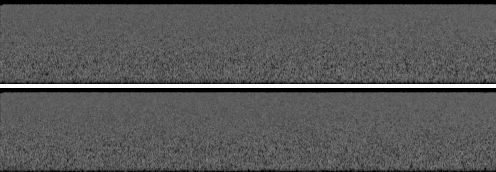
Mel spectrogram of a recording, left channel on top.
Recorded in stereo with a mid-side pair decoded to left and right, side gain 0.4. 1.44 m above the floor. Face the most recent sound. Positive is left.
No sound to turn to.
